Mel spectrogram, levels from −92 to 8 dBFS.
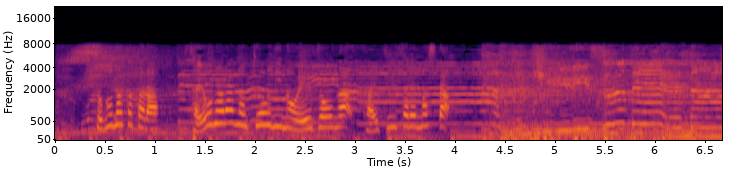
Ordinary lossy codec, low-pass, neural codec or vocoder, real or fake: none; none; none; real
